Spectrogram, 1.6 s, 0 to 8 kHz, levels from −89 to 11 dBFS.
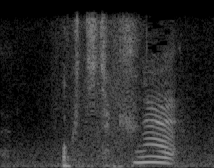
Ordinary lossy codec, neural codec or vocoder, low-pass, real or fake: none; none; 7.2 kHz; real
